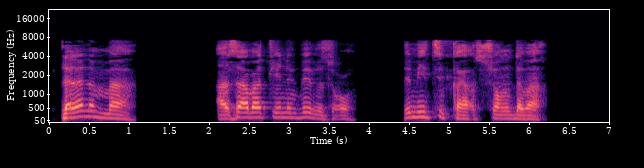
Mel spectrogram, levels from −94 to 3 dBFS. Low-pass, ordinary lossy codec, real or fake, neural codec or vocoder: 7.2 kHz; MP3, 48 kbps; fake; codec, 16 kHz in and 24 kHz out, 2.2 kbps, FireRedTTS-2 codec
